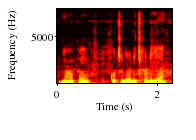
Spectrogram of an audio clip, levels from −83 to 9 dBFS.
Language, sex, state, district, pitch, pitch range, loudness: Hindi, male, Uttar Pradesh, Saharanpur, 180 Hz, 170-190 Hz, -12 LUFS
